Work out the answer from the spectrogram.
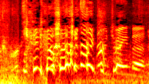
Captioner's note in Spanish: murmura; Ambos se ríen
